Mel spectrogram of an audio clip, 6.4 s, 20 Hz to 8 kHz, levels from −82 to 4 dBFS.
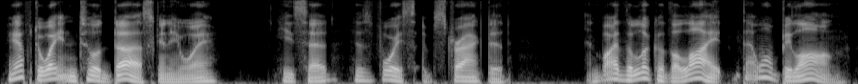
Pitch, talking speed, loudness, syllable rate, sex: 105 Hz, 215 wpm, -20 LUFS, 5.5 syllables/s, male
